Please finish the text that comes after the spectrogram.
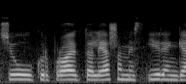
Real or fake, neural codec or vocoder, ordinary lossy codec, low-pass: real; none; Opus, 24 kbps; 7.2 kHz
